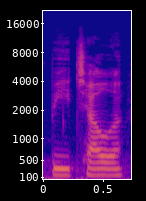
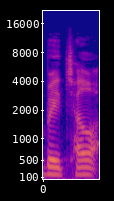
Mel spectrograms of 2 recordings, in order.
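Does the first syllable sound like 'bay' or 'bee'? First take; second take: bee; bay. First: The first syllable sounds like 'bee'. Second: The first syllable sounds like 'bay'. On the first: The speaker calls it wrong. "I hate pronouncing it as Beachella. It just sounds wrong to me" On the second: The speaker calls it right. "I call it Baychella"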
